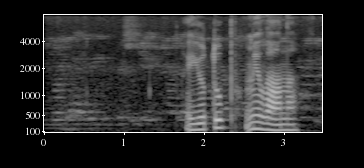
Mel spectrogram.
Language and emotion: Russian, neutral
